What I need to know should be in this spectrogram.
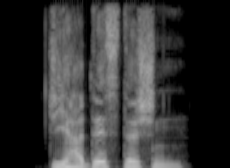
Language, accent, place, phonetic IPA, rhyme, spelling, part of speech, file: German, Germany, Berlin, [d͡ʒihaˈdɪstɪʃn̩], -ɪstɪʃn̩, jihadistischen, adjective, De-jihadistischen.ogg
- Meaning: inflection of jihadistisch: 1. strong genitive masculine/neuter singular 2. weak/mixed genitive/dative all-gender singular 3. strong/weak/mixed accusative masculine singular 4. strong dative plural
